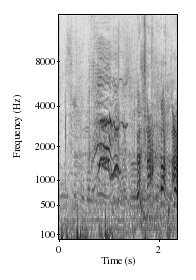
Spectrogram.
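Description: A man laughing: a high-pitched, wavering giggle about halfway through, then a run of short laughs near the end.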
